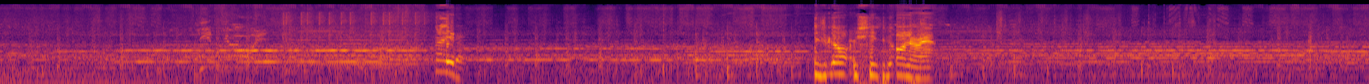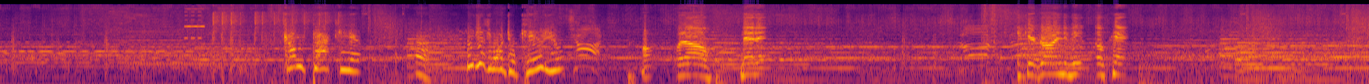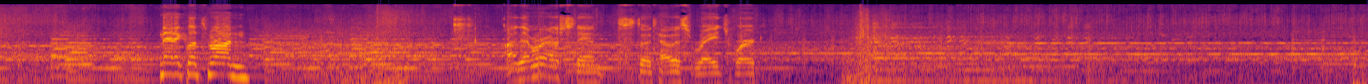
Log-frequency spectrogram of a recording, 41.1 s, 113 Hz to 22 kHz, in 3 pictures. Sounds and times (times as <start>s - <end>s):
Music: 0.0s - 41.0s.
